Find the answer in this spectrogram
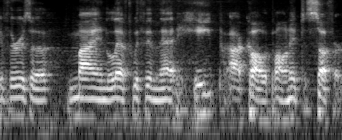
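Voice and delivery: soft half-whisper under the breath. Casting a spell on a creature, half-whispering to it in character: half-whispering in character. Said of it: "I'm gonna whisper to it".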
